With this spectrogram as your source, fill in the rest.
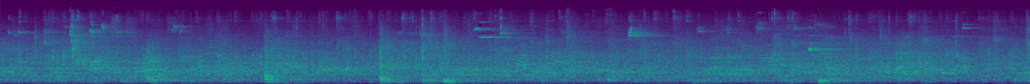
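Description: Sneakers squeak sharply on the hall floor.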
